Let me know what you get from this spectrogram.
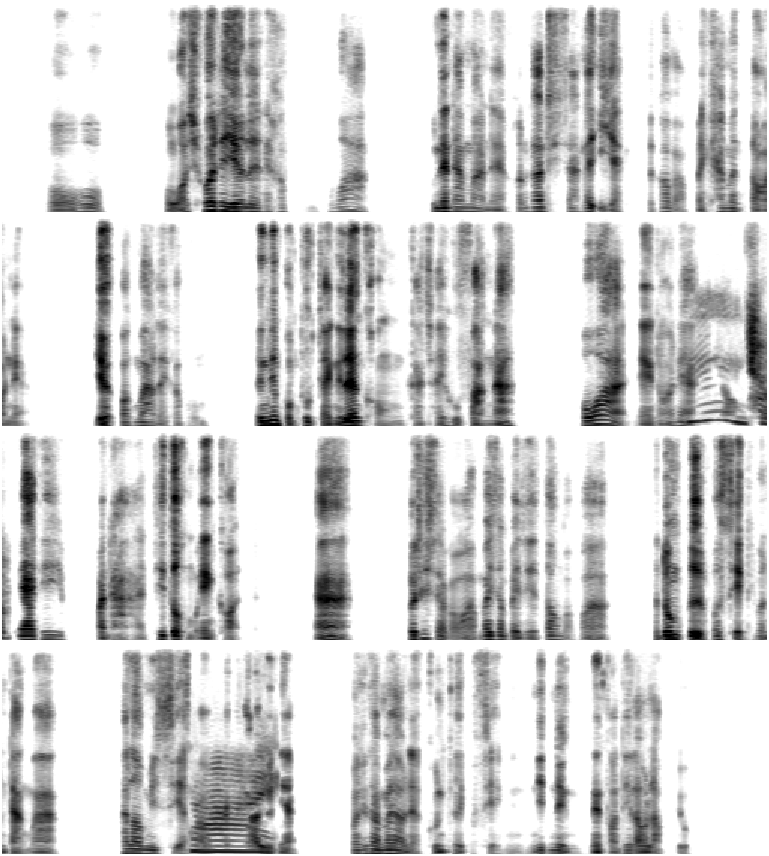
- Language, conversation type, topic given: Thai, advice, พักผ่อนอยู่บ้านแต่ยังรู้สึกเครียด ควรทำอย่างไรให้ผ่อนคลายได้บ้าง?
- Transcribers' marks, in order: tapping; other background noise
